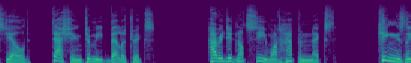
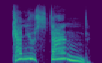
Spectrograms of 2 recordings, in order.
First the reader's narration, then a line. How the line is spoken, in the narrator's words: he bellowed in Neville's ear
